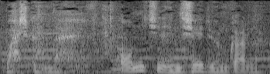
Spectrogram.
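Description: A man's voice: deep voice, lively intonation, fast talker. A male actor in a radio play as a two-faced colonel and secret plotter, anxious and prone to nervous hesitation. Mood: distracted, worried. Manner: nervous, stammering when caught off guard. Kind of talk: radio theater acting.

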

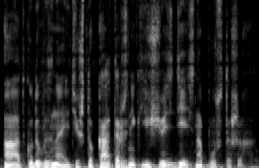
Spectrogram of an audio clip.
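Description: An actor playing a courteous, inquisitive English gentleman doctor in an audio drama, speaking in a measured, polite, articulate way. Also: mid-range voice, husky. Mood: thoughtful. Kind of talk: audio drama dialogue and narration.

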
